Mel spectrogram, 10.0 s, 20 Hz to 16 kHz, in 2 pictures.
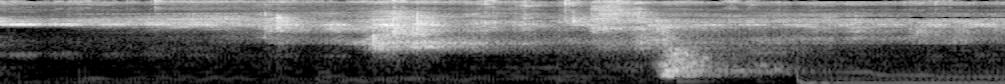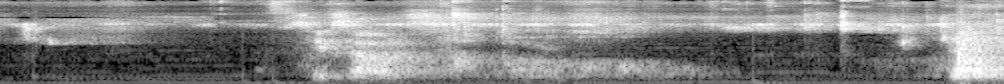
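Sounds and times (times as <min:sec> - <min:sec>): background music with low notes: 0:00.0 - 0:10.0.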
